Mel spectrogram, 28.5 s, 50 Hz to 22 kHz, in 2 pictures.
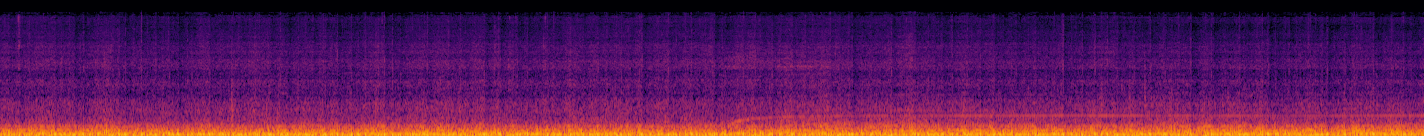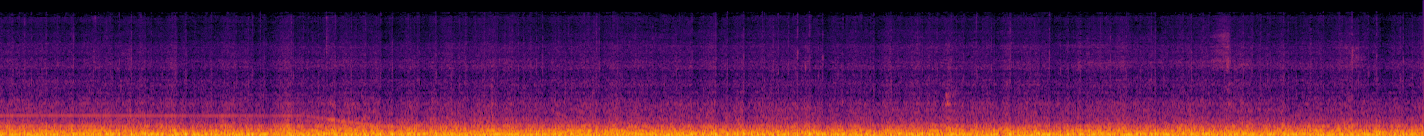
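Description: Cabin noise of a Boeing 777-300ER on final approach: a steady low roar of airflow and its GE90-115B engines. About seven seconds in, a mid-pitched whine rises, holds level for about ten seconds, then falls away.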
